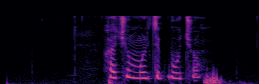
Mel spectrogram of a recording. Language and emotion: Russian, neutral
